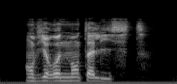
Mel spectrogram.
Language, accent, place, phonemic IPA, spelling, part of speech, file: French, France, Lyon, /ɑ̃.vi.ʁɔn.mɑ̃.ta.list/, environnementaliste, noun, LL-Q150 (fra)-environnementaliste.wav
- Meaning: environmentalist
